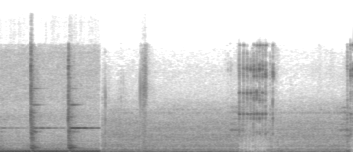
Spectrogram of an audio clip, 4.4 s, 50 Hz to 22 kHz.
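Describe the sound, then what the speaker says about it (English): Two sharp metallic taps of a hammer driving shock absorber bolts into a 1999 Oldsmobile ring out close by, followed by softer clinks and mechanical rattling against a steady background hum. "you have to tap them with the hammer to get them to go in."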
